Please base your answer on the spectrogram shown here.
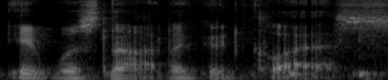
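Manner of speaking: hushed, whispered storyteller narrator voice. Talking about a high school class that went badly, switching to narrator voice. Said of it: "Narrator's voice".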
